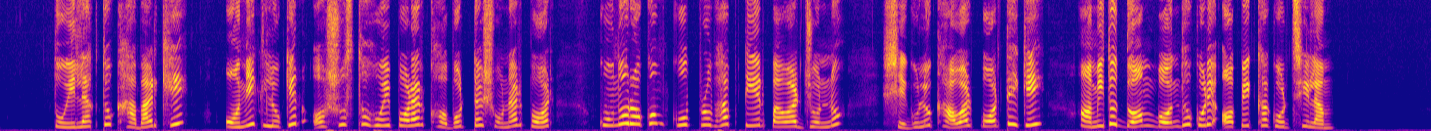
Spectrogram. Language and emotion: Bengali, fearful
